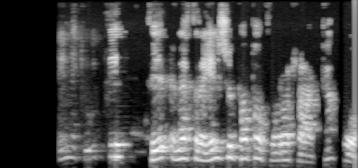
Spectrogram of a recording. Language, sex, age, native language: Icelandic, male, 50-59, Icelandic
